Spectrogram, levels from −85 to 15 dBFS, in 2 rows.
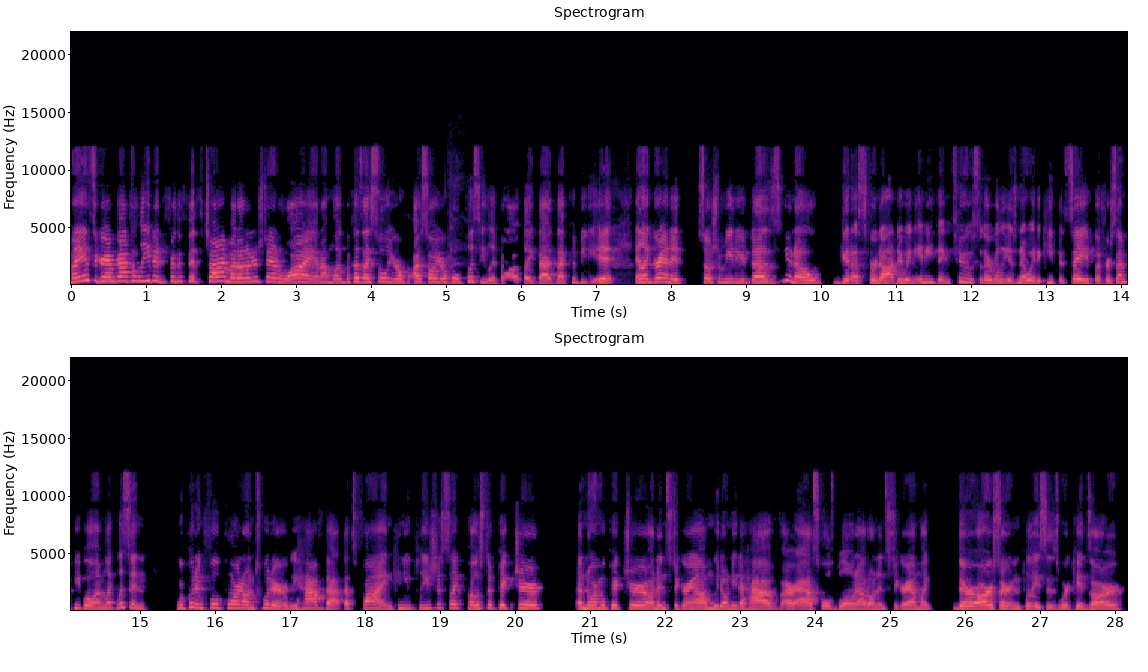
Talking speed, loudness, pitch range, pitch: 230 wpm, -21 LUFS, 240-305 Hz, 270 Hz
